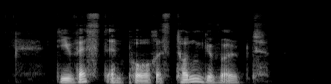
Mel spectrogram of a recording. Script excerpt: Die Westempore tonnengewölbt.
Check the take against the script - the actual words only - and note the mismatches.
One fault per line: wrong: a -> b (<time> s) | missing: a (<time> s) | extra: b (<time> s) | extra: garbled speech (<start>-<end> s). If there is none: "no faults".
extra: ist (1.6 s)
